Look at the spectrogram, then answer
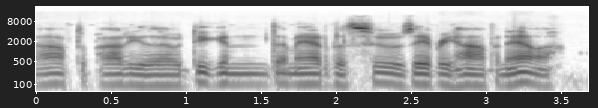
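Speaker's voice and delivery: put-on Australian accent. Quoting a Monty Python skit, in a put-on Australian accent. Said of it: "I'm putting on an Australian accent".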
